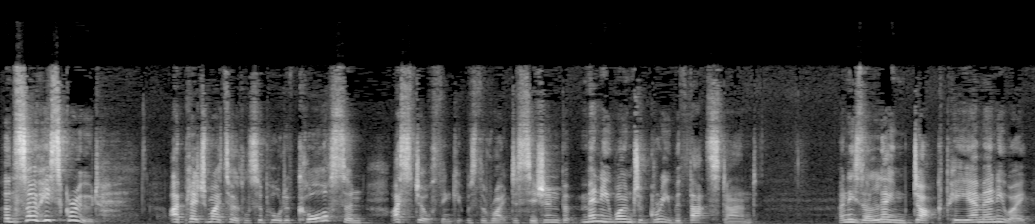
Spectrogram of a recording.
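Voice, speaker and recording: A woman acting in a radio drama as a calculating, ambitious politician, measured, dry and self-assured. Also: on the high side, lively intonation. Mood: scheming, smug. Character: cool, ambitious, calculating female government politician.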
